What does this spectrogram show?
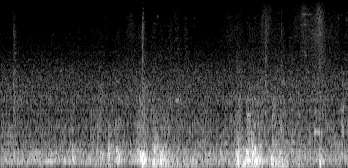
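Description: Moving electric passenger train heard from inside the carriage: a steady low rumble of wheels on the track. It swells louder twice, about three seconds in and again about five seconds in.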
